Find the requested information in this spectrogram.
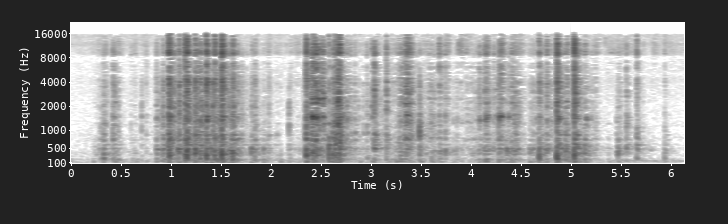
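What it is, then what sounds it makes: Painted metal candy tin. Fingertips and short nails on both hands tap and rub the closed lid of a round, plate-sized blue painted metal M&M's candy tin lying on a green rug among Milky Way wrappers. Quick light taps mix with scratchy rubbing in uneven bursts, giving a thin midrange metallic patter with bright crackly edges and very short ring.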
